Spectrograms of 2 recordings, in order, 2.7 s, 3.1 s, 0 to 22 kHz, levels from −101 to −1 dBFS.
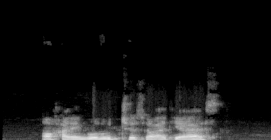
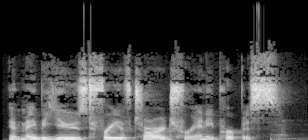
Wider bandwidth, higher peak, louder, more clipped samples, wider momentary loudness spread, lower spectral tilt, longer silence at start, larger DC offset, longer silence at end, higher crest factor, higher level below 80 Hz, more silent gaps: second, 7 kHz vs 17.5 kHz; second, -4 dBFS vs 0 dBFS; second, -20 LUFS vs -13 LUFS; neither; second, 6 LU vs 11 LU; first, -8 dB/octave vs -3 dB/octave; first, 0.45 s vs 0.1 s; neither; first, 0.55 s vs 0.3 s; about the same, 16 dB vs 16 dB; second, -66 dBFS vs -54 dBFS; neither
